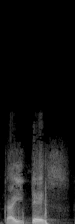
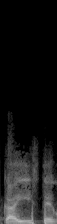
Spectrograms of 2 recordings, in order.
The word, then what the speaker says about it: caíste: No se dice, ya caíte, caítes. No se dice, se dice, ya caíste gordo.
